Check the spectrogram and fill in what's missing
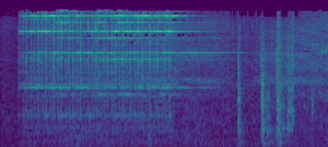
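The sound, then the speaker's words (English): A telephone bell rings loudly and continuously for about two seconds, a bright metallic trill, waking Jackie Robinson with a call from Branch Rickey's office, then stops; a few sharp clicks and clatters follow, like a receiver being picked up. “The phone rouses Jackie from his slumber.”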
